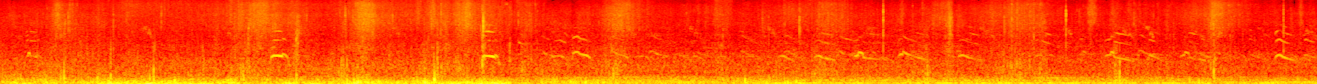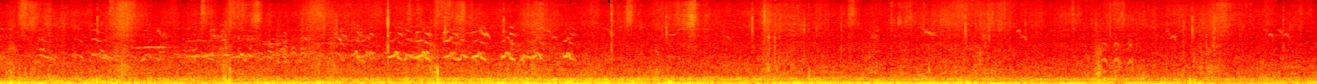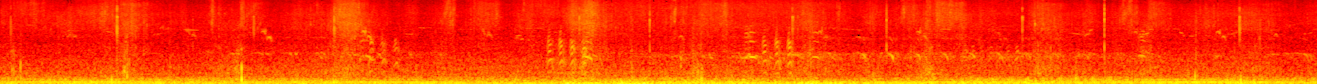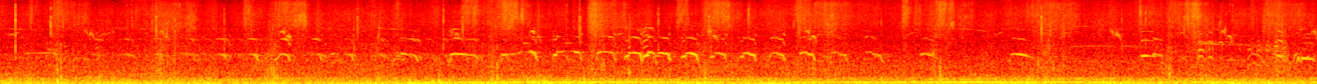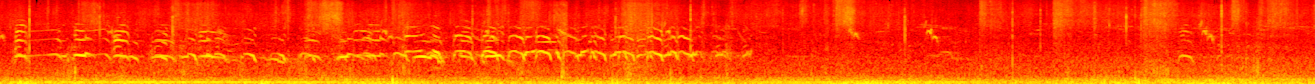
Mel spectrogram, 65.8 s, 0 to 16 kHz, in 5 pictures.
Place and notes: {"title": "World Listening Day soundwalk Portland, Dorset, UK - part of soundwalk for World Listening Day", "date": "2012-07-18 11:00:00", "description": "small part of soundwalk for World Listening Day", "latitude": "50.57", "longitude": "-2.44", "altitude": "21", "timezone": "Europe/London"}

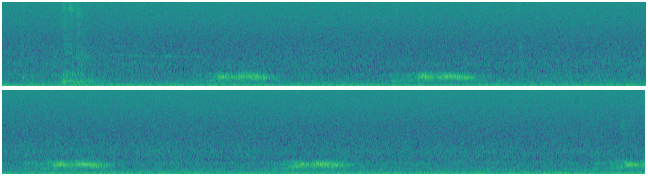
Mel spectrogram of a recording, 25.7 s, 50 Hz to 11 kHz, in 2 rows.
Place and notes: {"title": "Courcelles, Belgique - Abandoned factory", "date": "2018-08-05 07:20:00", "description": "Into a very huge abandoned factory, some doves shouting because I'm quite near the nest and the juvenile birds.", "latitude": "50.45", "longitude": "4.40", "altitude": "116", "timezone": "GMT+1"}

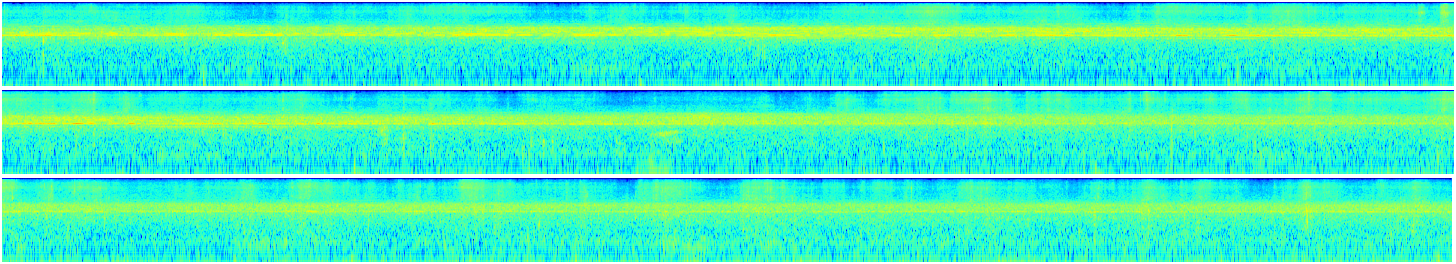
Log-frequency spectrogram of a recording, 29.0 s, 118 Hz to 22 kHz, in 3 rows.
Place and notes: {"title": "Tambon Pa Pae, Amphoe Mae Taeng, Chang Wat Chiang Mai, Thailand - Mörderzikaden Trekking mit Ben", "date": "2017-08-25 16:00:00", "description": "Killer cicadas, immensely shrieking, while trecking in the woods around Pa Pae near the Myanmar border close to Mae Hong Son, Thailand. Ben is running an amazing refugees children school there, and does informative and relaxing trecking tours.", "latitude": "19.12", "longitude": "98.71", "altitude": "859", "timezone": "Asia/Bangkok"}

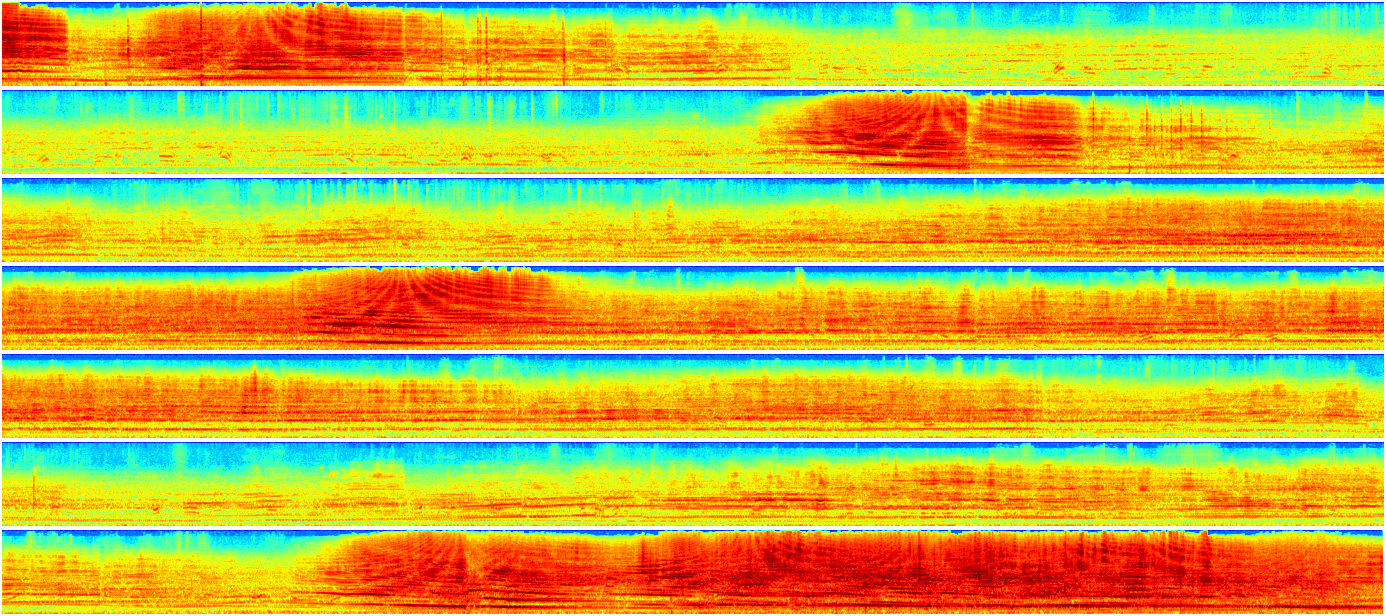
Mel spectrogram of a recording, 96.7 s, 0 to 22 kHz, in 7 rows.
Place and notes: {"title": "Silverstone Circuit, Towcester, UK - British Motorcycle Grand Prix 2017 ... moto two ...", "date": "2017-08-26 15:05:00", "description": "moto two ... qualifying ... open lavaliers clipped to chair seat ...", "latitude": "52.07", "longitude": "-1.01", "altitude": "156", "timezone": "Europe/London"}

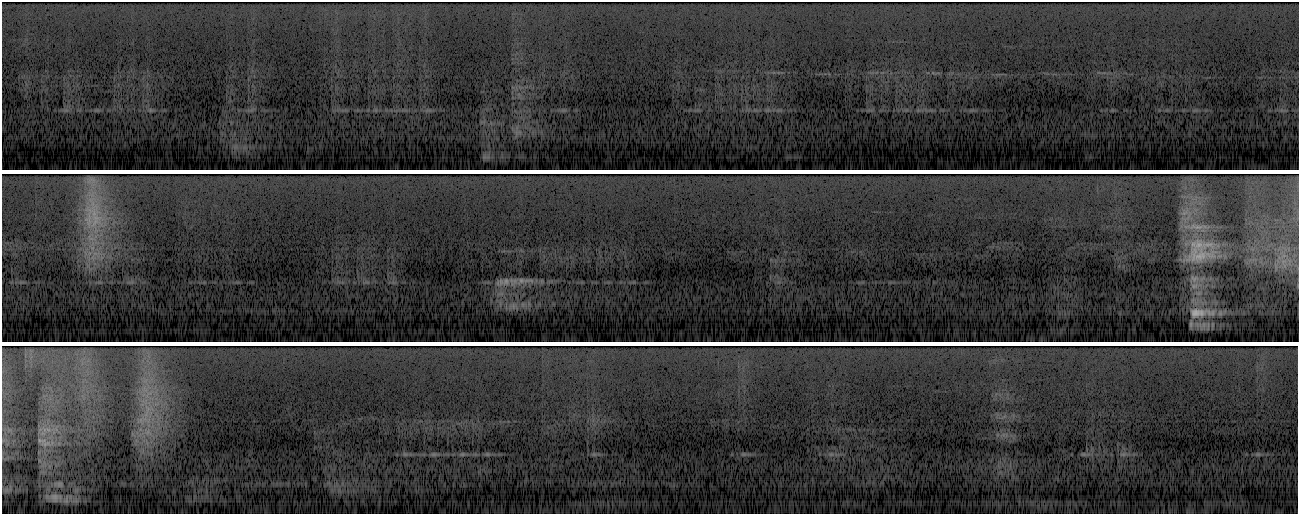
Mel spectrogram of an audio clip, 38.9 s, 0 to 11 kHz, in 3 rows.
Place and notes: {"title": "St Mary's, Whitchurch-on-Thames - Meditation in St Mary's Church", "date": "2017-06-22 13:00:00", "description": "A fifteen minute meditation at St Mary's Church in Whitchurch. Recorded on a SD788T with a matched pair of Sennheiser 8020's either side of a Jecklin Disk.", "latitude": "51.49", "longitude": "-1.09", "altitude": "44", "timezone": "Europe/London"}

